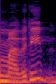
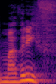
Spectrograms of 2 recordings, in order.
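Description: First: Said in the usual way. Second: "Madrid" acabado en zeta, "Madriz"; acento madrileño. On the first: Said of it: "no dicen Madrid". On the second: Shown as a demonstration. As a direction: di "Madrid" como en Madrid, con z final. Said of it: "La gente de Madrid, eh, con su acento". (acento de Madrid, "Madrid" con zeta final)

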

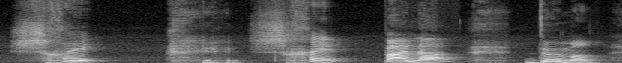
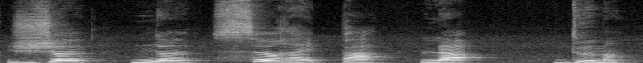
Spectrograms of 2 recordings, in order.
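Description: First: Je serai squeezed to ch'rai; fuse je serai into a hushing ch'rai; contracted form. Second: Je ne serai syllable by syllable, with ne; slow full form. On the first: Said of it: "j'ai prononcé". (« je serai » contracté en ch'rai) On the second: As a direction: spell out je ne serai slowly. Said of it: "Je parle rapidement". (« je ne serai » lentement, chaque syllabe) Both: Shown as a demonstration.

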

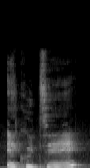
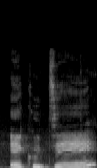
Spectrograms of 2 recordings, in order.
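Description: Both takes have the same delivery.

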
